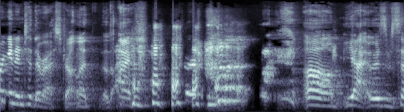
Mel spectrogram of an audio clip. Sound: participants laugh

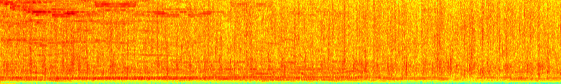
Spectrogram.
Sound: audience applauds

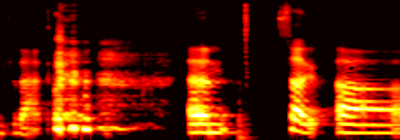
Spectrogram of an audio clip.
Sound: laughs

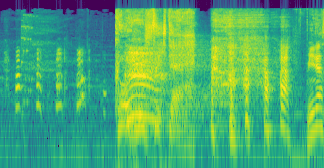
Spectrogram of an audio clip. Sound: laughs

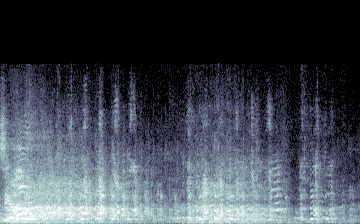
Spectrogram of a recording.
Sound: audience laughs

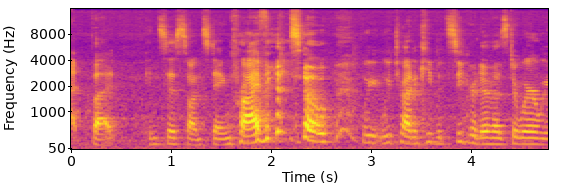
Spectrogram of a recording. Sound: chuckles

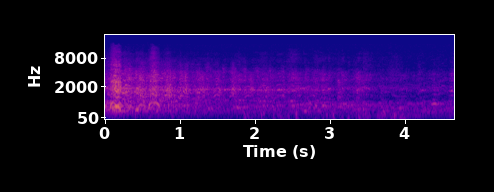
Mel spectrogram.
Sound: audience laughs

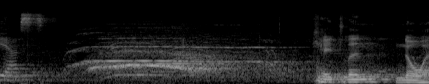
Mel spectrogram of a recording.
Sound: crowd applauding

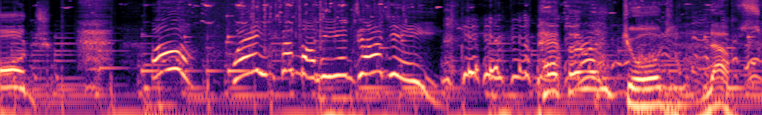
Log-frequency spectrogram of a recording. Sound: panting

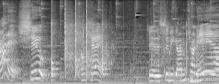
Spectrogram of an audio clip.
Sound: clapping

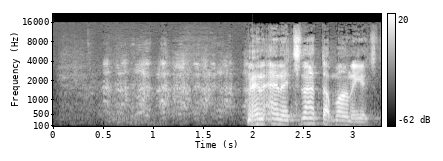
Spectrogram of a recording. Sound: audience laughs

